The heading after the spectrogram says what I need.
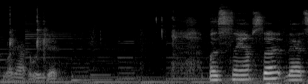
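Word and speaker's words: SAMHSA: for this because I gotta read it but samsa that's spelled s-a-m-h-s-a dot gov that is the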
